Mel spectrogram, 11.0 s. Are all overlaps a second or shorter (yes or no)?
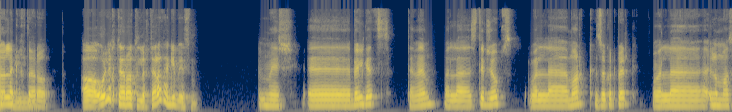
yes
